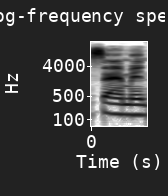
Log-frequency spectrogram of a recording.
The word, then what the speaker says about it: salmon: has their accent, but the L in salmon just Hey, if you can forgive it and and make it disappear from your mind, but for me it was like the L is there. It's there for a reason not just to separate the M and the other letters.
